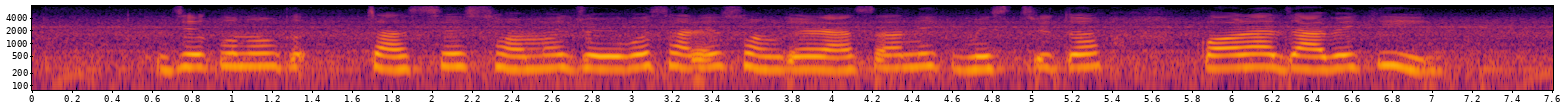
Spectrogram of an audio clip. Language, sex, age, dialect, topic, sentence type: Bengali, female, 25-30, Rajbangshi, agriculture, question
